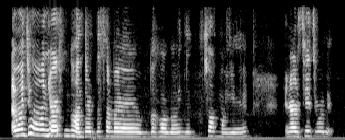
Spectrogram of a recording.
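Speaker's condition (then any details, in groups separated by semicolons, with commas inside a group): Cerebral palsy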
